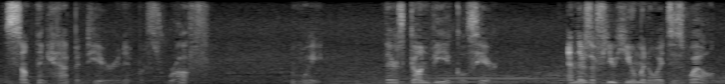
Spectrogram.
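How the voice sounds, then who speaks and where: A man's voice: mid-range voice, moderate pace, over loud music, lightly acted. A man playing a heroic hedgehog in an audio drama, casual, alert and clipped. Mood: alert, guarded. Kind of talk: fan audio drama acting. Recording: clearly noisy background ambience.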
